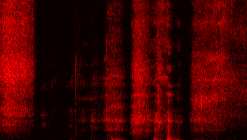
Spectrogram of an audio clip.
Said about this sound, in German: Oh Moment, ich muss nochmal husten.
